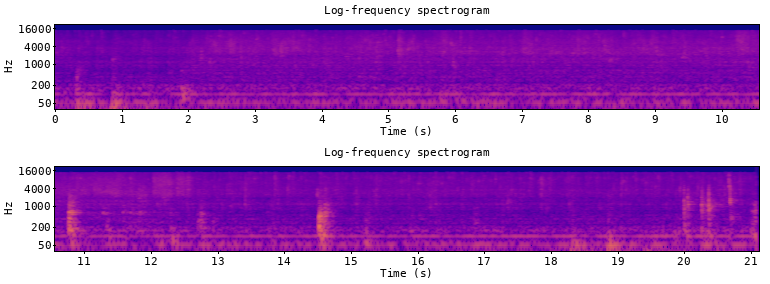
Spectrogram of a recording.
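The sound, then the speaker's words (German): Steady, crackling sizzle of a pork tenderloin searing in a hot pan, about three minutes on each side, continuous, with occasional sharper pops and faint clicks of kitchen movement; no one speaks. “Wenn das Ding heiß genug ist, dann nehmen wir das Schweinefilet und braten es von jeder Seite kurz mal für drei Minuten an.”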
